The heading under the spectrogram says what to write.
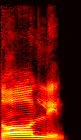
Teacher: জিহ্বার পার্শ্ব দাঁতের পার্শ্বের সাথে লাগবে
